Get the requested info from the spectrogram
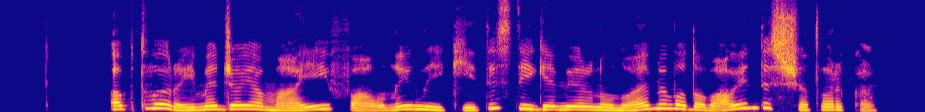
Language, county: Lithuanian, Vilnius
